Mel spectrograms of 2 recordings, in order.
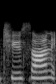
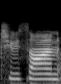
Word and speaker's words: Tucson: In modern day, the C in Tucson is usually not pronounced even though it was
